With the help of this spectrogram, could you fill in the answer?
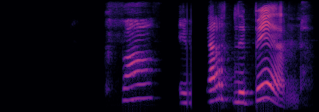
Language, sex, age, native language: Icelandic, female, 8, Icelandic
